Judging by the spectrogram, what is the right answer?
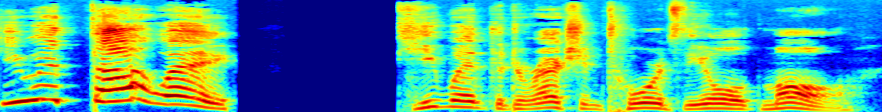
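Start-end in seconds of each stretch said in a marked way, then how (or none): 0.0-1.2 very high, slow, loud mock victim voice. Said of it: "And she's like".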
